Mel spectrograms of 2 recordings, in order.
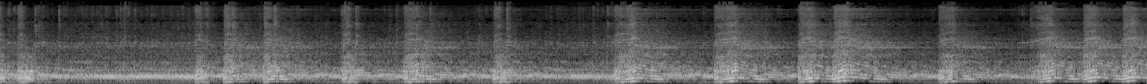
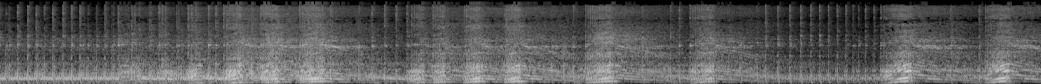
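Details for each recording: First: Jonsered 670 chainsaw started right after fitting a new compression release (272 plastic fitted): crisp two-stroke snarl with repeated quick throttle blips rising and falling cleanly; revs out and runs fine. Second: Freshly built 371 chainsaw, cold start on a chilly day during break-in: revs up and sags about once a second, surging and hunting instead of holding a smooth idle; lean on low-speed circuit, cleans up after idling, owner may richen low-speed.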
